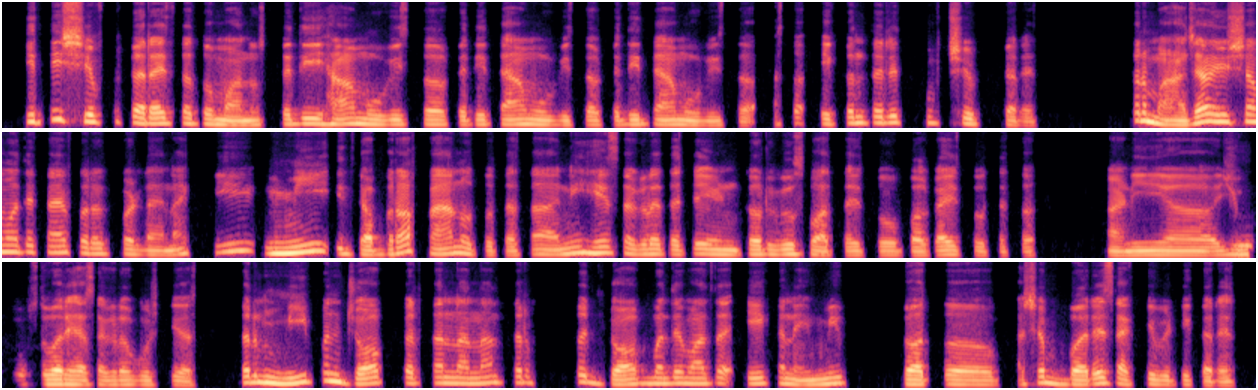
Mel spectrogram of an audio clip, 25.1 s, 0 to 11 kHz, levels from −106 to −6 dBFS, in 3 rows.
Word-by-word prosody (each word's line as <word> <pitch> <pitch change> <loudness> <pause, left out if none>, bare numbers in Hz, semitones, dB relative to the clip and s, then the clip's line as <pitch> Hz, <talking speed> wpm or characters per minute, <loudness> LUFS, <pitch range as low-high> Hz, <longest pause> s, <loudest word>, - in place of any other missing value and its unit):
किती 185 +7 +1
शिफ्ट 180 -4 +4
करायचा 140 -1 +3
तो 125 - 0
माणूस? 105 -2 +2
कधी 130 +2 +2
ह्या 125 +1 +2
मूवीचं, 115 -2 0
कधी 115 +2 -3
त्या 115 0 -1
मूवीचं, 110 -2 -2
कधी 110 +2 -2
त्या 115 -2 0
मूवीचं, 100 -3 -3 0.2
असं - - -11 0.2
एकंदरीत 155 +5 -1 0.2
खूप 155 -2 -7
शिफ्ट 130 -3 -1 0.2
करायचं. 95 -3 -7 0.6
तर 205 - +4
माझ्या 135 - +5
आयुष्यामध्ये 180 -1 +3
काय 160 0 0
फरक 135 -3 -2
पडलाय 110 -3 -3
ना, 105 +4 -2
की 185 +9 -4
मी 155 +8 +6 0.2
जबरा 110 - +2
फॅन 130 +4 +2
होतो 125 -6 -3
त्याचा 115 +4 -5
आणि 130 +6 0
हे 155 +1 +3
सगळं 125 -4 -1
त्याचे 120 +2 -2
इंटरव्ह्यूज 115 +1 0
वाचायचो, 100 0 -3
बघायचो 105 +1 -2
त्याचं 95 0 -11 0.5
आणि 100 +2 +1
अ, 105 - +1 0.4
YouTubeवर 120 +1 +2
ह्या 115 -1 +3
सगळ्या 110 0 -2
गोष्टी 110 0 -6
असतात. 95 +9 -9
तर - - +1
मी 145 +1 +6
पण 200 -3 +5
जॉब 135 +3 +4 0.2
करताना 145 0 -1
ना, 145 +3 -1 0.2
तर 160 - -3
फक्त 170 +3 -7
जॉबमध्ये 140 +4 +2
माझा 140 +1 -1
एक 140 +1 -1
नाही, 115 -5 0
मी 125 +6 +1 0.4
त 120 -1 +7 0.2
त - - -1 0.5
असे 125 +7 -1
बरेच 125 +5 +3
एक्टिव्हिटी 115 -2 -3
करायचो. 95 -2 -3
120 Hz, 160 wpm, -22 LUFS, 110-145 Hz, 0.6 s, त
